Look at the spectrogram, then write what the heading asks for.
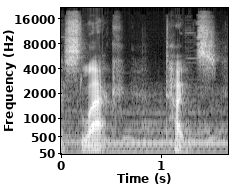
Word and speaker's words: stalactites: stalek stalact tights stalactic yeah slack tights that is how it's pronounced I do remember I'll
